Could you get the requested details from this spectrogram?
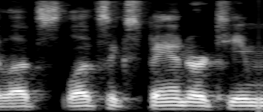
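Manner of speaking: ordinary delivery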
